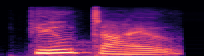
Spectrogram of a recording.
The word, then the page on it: futile: Indian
